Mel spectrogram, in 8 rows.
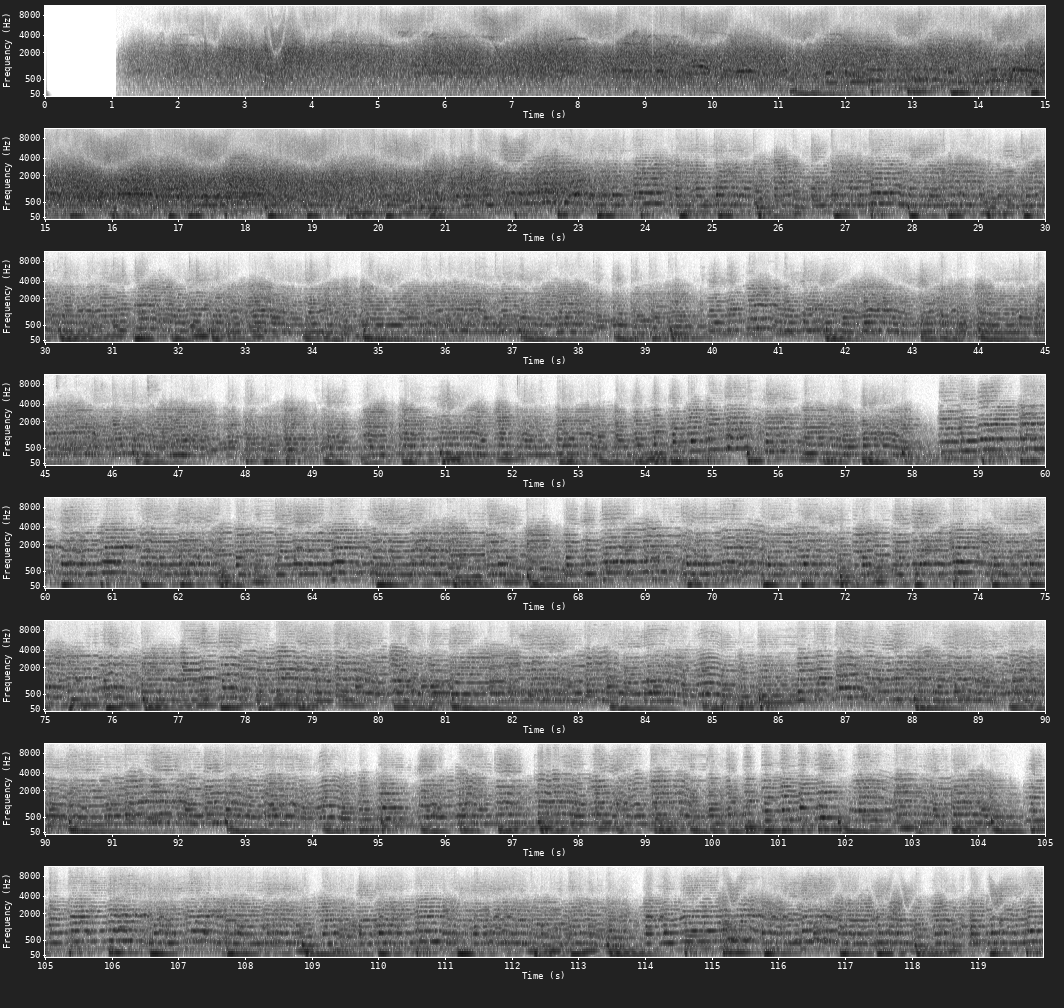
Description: melodies go down to 6th underneath tonic
Maqam Saba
